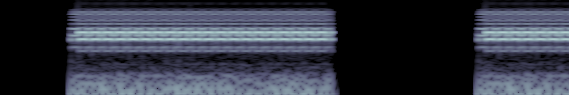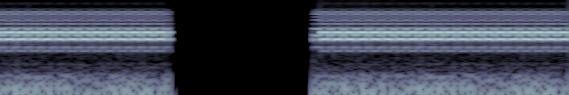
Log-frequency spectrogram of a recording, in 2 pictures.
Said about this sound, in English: are you going to answer that? I think that's your phone. No, I'll just let it go to voicemail.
